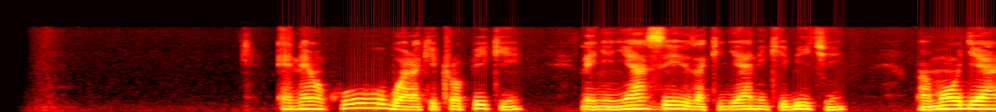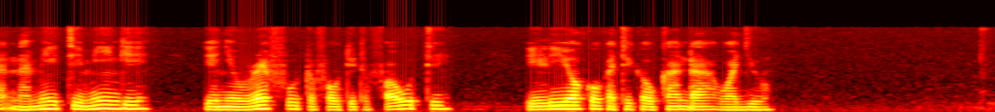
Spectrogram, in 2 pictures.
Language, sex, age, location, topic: Swahili, male, 18-24, Dar es Salaam, agriculture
